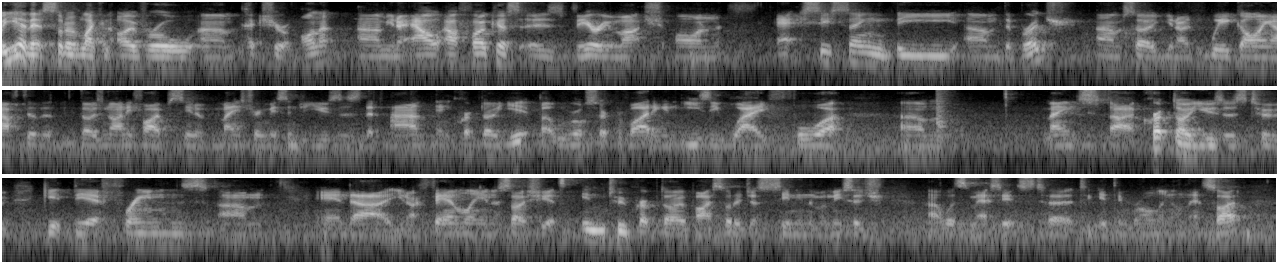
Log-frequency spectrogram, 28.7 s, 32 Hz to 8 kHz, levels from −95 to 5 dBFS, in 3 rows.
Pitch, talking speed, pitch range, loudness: 115 Hz, 195 wpm, 110-160 Hz, -27 LUFS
